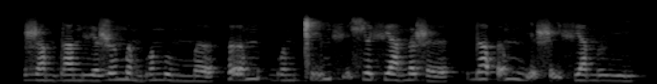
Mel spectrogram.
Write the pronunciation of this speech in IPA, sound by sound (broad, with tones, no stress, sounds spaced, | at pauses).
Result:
ʐ ɐ˨ m d a˨ m vʲ ə˨ ʐ ɵ˦ m ə˨ m ɡʷ ɐ˦ m u˨ mː ə˨ | ə̰˦ m | ɡʷ ɘ˨ m ǁ ḭ˦ m fʲ ə̰˨ ɕ ɘ˦ fʲ a˦˨ ŋ ə˦ ʂ ɘ˨ | d ɐ˦ ʔ ə̰˦ m ŋ ḭ˨ ʂ ḭ˨ fʲ a˨ m v i˨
